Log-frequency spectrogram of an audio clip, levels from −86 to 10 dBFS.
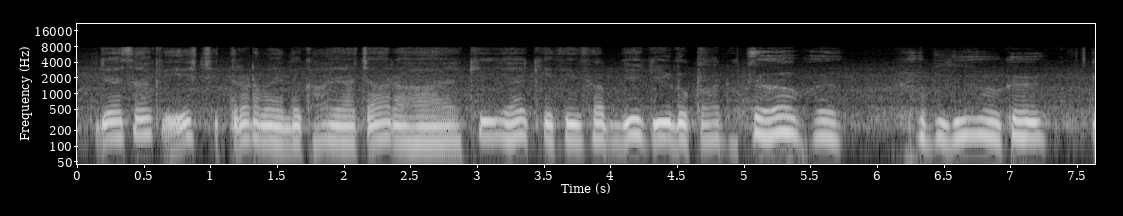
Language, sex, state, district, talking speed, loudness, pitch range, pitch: Hindi, male, Uttar Pradesh, Jalaun, 125 wpm, -16 LUFS, 130-155 Hz, 140 Hz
